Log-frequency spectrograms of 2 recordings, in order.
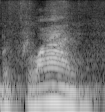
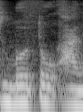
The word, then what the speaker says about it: Butuan: Nagpunta kami ng Butwan. You know what? That's how you that's how you pronounce it. Okay? Yung B U T A N. You don't you don't um you don't pronounce it as butuan.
